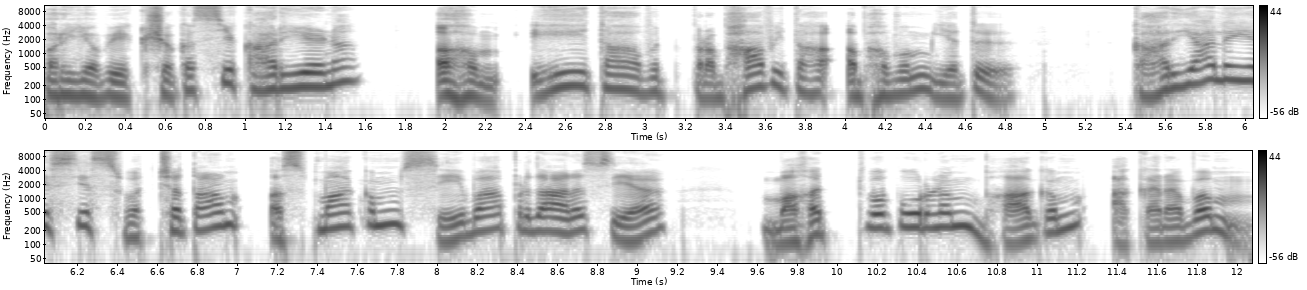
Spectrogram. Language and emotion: Sanskrit, surprised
